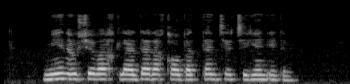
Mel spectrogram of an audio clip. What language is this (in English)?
Uzbek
